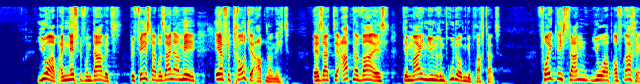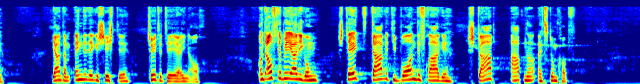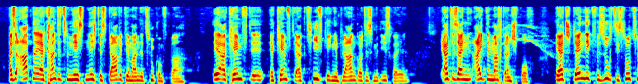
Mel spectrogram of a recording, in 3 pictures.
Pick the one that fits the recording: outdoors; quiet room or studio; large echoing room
large echoing room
